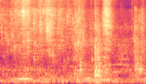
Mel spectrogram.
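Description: Water from a tap runs in a thin, weak stream while someone washes, with soft splashing and sloshing at close range and occasional louder splashes.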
